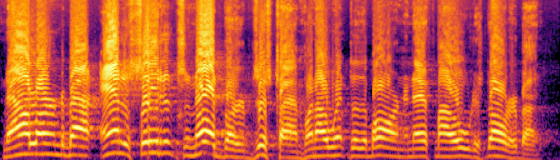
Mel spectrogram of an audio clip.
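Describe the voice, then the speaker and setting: High-voiced Appalachian preacher man in a reverberant hall. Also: fairly quick, smooth. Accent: Appalachian hillbilly. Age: middle-aged or older. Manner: folksy, plainspoken. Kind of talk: sermon with verse-by-verse Bible teaching.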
